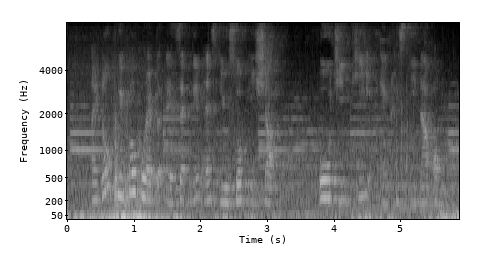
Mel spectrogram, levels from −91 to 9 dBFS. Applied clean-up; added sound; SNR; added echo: none; Church bell; -2 dB; reverberation time 0.9 s.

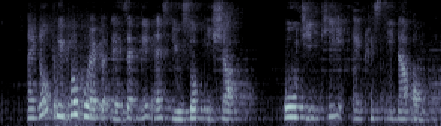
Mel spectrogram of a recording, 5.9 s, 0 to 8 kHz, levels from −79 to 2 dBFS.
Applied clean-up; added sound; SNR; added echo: neural separator model SepFormer DNS4.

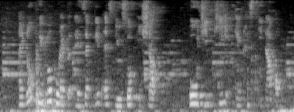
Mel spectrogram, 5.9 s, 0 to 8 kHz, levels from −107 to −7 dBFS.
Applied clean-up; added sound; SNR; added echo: classical method WPE with log-MMSE.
